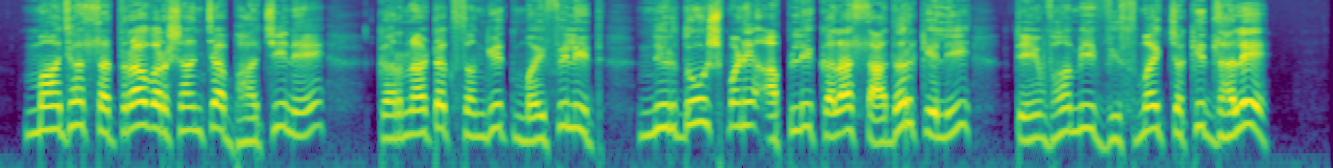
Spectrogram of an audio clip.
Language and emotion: Marathi, surprised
